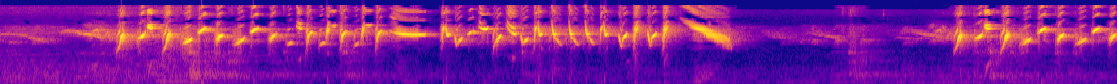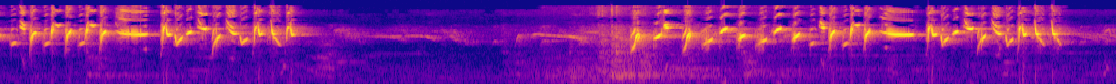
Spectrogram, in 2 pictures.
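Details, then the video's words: European goldfinch performing a tiwawati-style song: three phrases of fast, high, jingling twitters mixed with buzzy rattles, each lasting about three seconds and separated by brief pauses. "اعظم تغريد الحسون طيواواطي"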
